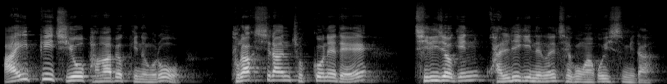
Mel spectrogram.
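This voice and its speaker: A man giving a scripted webinar presentation in a formal, explanatory manner. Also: fairly high pitch. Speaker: presenter, company manager.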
